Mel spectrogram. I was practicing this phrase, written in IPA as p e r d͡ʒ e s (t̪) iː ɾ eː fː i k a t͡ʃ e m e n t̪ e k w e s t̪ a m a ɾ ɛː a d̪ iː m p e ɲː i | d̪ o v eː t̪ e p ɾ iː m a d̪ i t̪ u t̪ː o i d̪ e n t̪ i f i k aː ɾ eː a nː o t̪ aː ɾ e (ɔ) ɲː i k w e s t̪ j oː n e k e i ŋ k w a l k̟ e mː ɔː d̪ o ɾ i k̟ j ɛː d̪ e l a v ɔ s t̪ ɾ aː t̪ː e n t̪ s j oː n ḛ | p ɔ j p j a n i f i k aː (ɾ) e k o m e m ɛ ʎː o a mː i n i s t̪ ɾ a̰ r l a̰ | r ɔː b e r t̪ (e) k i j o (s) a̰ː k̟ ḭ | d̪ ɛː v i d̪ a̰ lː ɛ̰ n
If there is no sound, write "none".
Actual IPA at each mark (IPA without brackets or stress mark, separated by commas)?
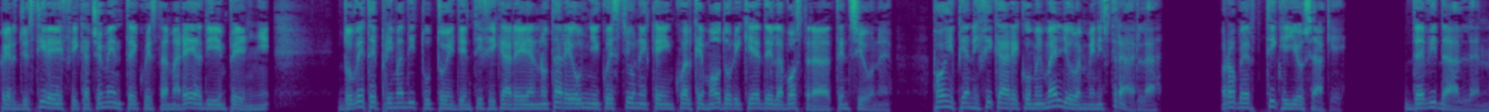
t̪, o, ɾ, i, s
